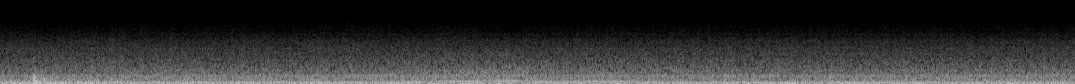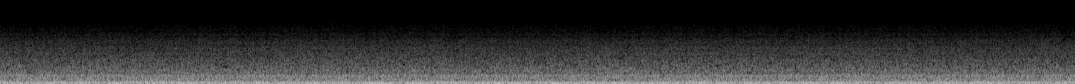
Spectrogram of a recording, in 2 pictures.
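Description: A bus engine hums steadily as it drives along.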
